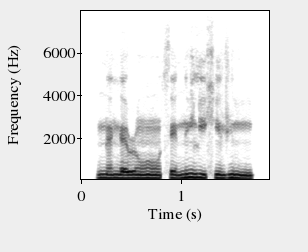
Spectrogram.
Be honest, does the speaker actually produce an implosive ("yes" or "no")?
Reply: no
